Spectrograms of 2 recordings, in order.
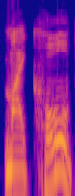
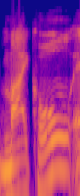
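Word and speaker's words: MyCole: Michael Pruitt, is that how you pronounce his first name? – Mykole Pruitt. – Okay, Mykole Pruitt. – His name is pronounced Mykole and played for Arthur Smith last year in Atlanta.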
